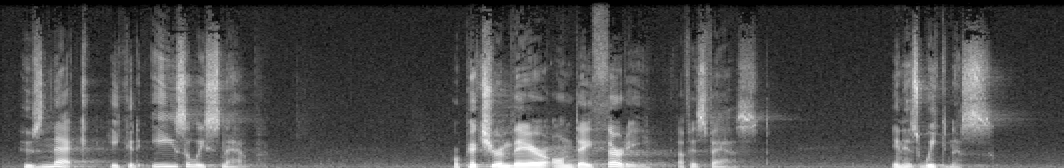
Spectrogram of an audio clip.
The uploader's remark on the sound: preached at Hendricks Avenue Baptist Church on Sunday, February 18, 2024.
